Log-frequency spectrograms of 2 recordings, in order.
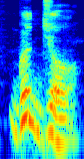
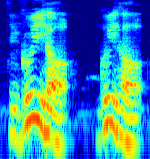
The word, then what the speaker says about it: গুহ্য: গুজ্জ। এই গুজ্জ শব্দটা শ্রীমদ্ ভগবদ গীতায় একটা অধ্যায় আছে রাজবিদ্যা রাজগুজ্জ। এখানে এই গুজ্জটা সংস্কৃত উচ্চারণ কিরূপ হবে? গুজ্জ, গুহ্যম, গুহ্য, গুহ্য। গুজ্জটা উচ্চারণ হবে গুহ্য।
